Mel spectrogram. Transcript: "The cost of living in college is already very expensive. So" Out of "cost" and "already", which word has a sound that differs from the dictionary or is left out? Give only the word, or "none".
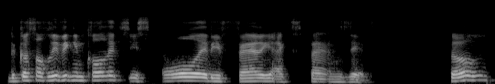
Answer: cost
